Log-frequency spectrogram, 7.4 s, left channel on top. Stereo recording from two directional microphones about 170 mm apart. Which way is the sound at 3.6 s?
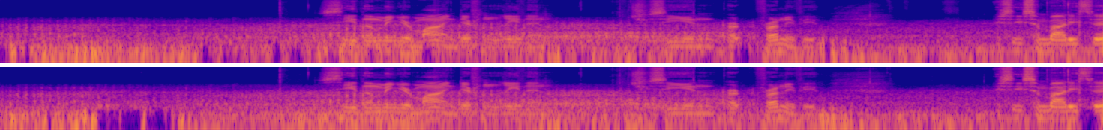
50° right (ahead or behind).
